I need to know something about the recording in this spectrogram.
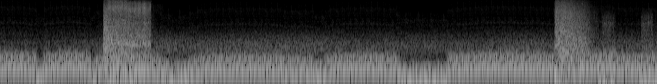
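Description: A car crashes and scrapes against rocky ground.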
